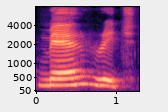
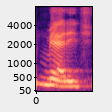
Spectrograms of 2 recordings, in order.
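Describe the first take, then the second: First: marriage broken in two, "मै, रिज"; teacher sounding out marriage in two beats; split into syllables. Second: Said in the usual way. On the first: Shown as a demonstration. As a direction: say marriage slowly with a break between its two syllables. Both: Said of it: "ये टू syllable word है".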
